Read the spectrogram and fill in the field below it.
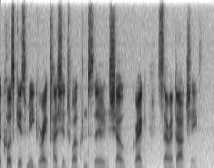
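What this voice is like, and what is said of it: British accent. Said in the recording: “I felt like I'm on BBC News right now ... Your accent helps ... having a British accent just makes everything seem a lot more classier”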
